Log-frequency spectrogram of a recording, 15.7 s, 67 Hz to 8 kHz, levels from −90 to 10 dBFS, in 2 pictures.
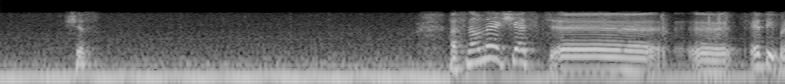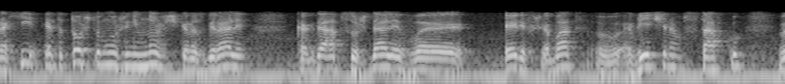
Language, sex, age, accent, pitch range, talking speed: Russian, male, 50-69, native, 100-160 Hz, 90 wpm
